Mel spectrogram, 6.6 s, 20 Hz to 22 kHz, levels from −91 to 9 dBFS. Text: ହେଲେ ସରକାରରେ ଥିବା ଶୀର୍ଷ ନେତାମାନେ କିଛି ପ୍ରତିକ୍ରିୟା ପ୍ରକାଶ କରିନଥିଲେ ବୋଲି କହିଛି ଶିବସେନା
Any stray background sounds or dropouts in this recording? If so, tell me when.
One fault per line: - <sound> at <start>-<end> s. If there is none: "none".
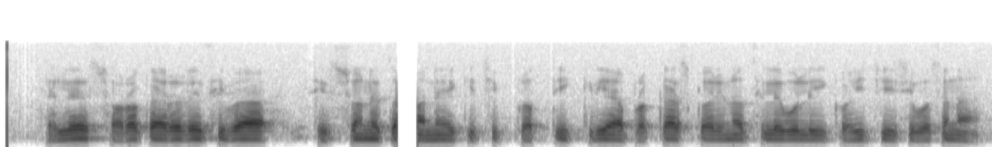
- dropout at 2.6-2.8 s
